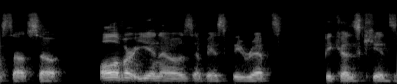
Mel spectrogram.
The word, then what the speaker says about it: ENO: ENO, though, is how you say the brand, and they're made as like lightweight backpacking hammocks.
